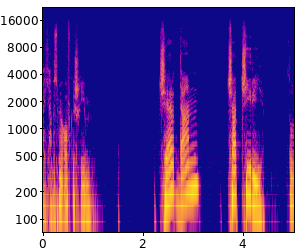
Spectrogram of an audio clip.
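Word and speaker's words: Xherdan Shaqiri: Äh, auf der letzten Silbe wird betont im Albanischen und deswegen, ähm, ja, heißt der Mann dann Cerdan Chachiri irgendwie.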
